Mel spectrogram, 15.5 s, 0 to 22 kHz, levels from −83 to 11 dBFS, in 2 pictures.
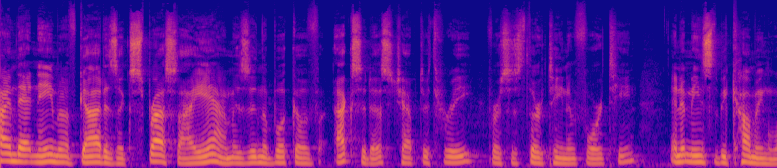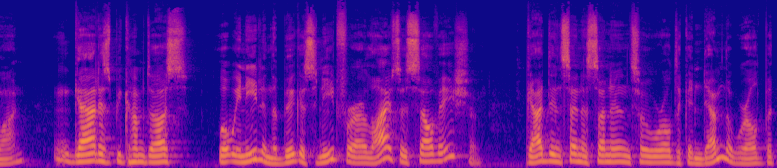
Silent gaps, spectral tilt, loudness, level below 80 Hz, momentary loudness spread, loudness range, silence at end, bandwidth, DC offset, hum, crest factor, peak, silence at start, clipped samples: none; -4.5 dB/octave; -21 LUFS; -62 dBFS; 10 LU; 4 LU; 0.05 s; 20 kHz; under 0.1%; none; 18 dB; -2 dBFS; 0 s; under 0.1%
